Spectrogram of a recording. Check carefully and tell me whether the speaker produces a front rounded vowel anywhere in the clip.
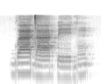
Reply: no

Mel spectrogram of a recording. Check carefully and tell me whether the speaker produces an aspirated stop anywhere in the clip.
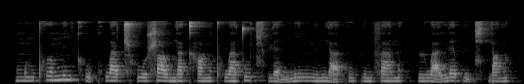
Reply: yes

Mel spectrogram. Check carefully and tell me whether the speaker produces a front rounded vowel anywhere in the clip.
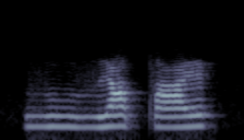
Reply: no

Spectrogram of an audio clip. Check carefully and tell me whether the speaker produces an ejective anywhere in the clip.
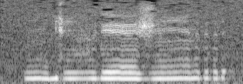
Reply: no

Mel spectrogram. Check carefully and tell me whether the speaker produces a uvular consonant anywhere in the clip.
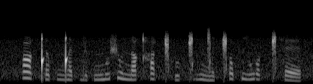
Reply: yes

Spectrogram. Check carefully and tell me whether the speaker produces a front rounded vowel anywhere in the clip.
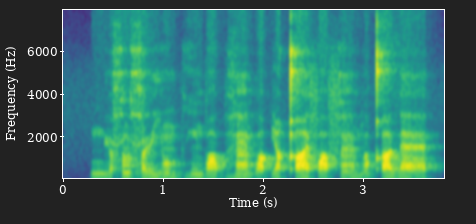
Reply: yes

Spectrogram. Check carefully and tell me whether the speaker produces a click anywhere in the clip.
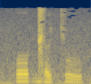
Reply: yes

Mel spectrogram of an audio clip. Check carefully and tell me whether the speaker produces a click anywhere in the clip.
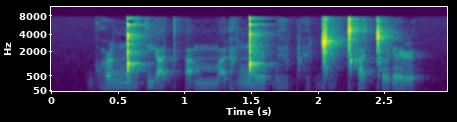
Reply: yes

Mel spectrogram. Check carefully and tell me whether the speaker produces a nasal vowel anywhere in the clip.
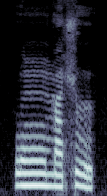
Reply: yes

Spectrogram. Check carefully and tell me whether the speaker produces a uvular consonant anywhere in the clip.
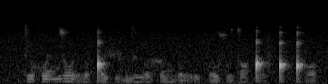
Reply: yes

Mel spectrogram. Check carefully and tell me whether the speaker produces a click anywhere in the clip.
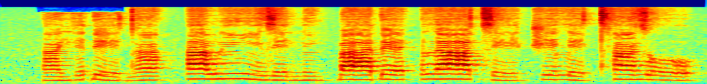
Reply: no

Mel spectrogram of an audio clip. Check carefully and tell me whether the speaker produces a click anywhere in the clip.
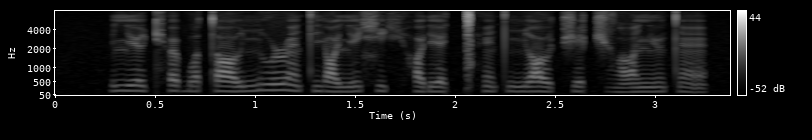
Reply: yes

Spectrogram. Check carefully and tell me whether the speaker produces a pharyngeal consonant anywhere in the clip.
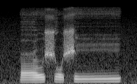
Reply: yes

